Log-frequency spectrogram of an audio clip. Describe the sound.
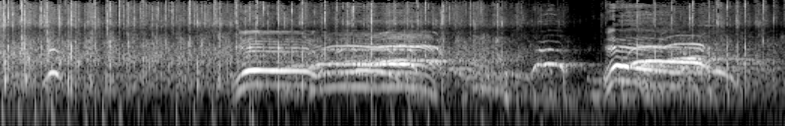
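Applause and cheering from a fan convention audience welcoming a comics Hall of Famer to a spotlight panel, a continuous crowd roar of clapping with loud rising and falling whoops and shouts throughout.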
